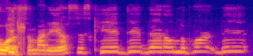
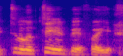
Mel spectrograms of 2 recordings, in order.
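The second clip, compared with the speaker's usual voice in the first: tossed off fast and softer; quick aside; 7 dB quieter, faster than usual. Real, not acted. Cohost repeating her advice as a fast, softer throwaway. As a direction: rattle it off again under your breath.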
